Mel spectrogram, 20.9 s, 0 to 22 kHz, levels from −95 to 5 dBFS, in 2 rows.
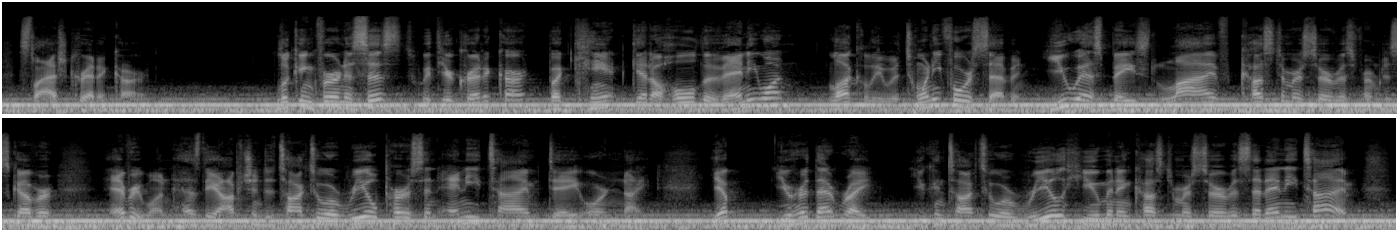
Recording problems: low rumble; loud; throughout; as loud as the speech

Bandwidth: 13.5 kHz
